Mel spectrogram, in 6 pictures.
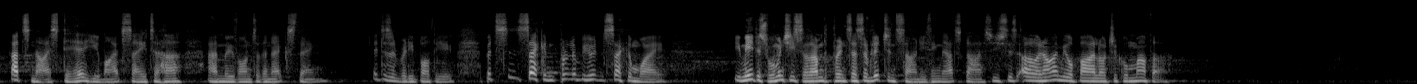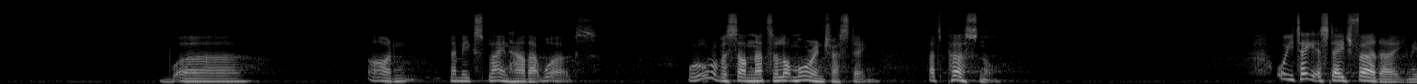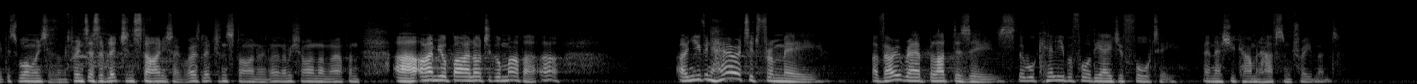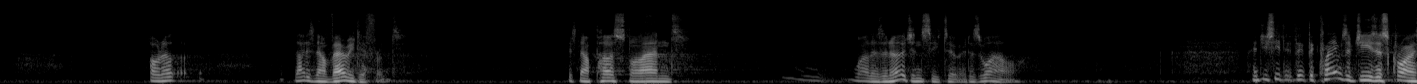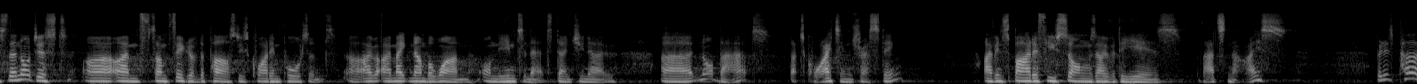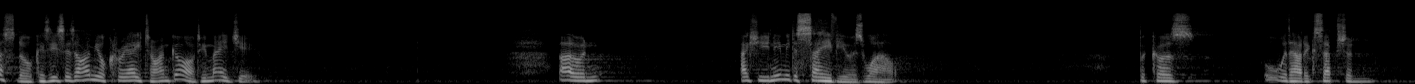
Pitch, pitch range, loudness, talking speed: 145 Hz, 130-165 Hz, -33 LUFS, 155 wpm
